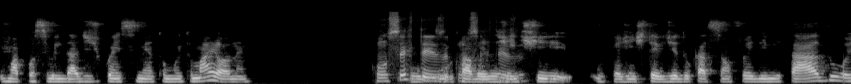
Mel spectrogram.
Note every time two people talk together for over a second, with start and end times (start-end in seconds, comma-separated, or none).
4.1-5.3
